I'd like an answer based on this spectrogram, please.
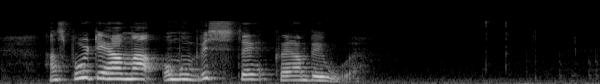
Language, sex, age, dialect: Faroese, female, 61+, Suðurstreymoy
